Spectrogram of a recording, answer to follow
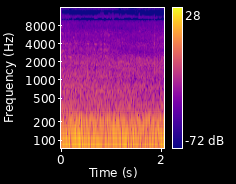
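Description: Street traffic: a steady low rumble of vehicle engines and tyres from a van and cars moving close by.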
